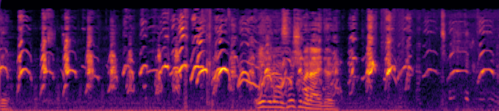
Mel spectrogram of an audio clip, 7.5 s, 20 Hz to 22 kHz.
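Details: Puppies 24 days old, several at once, giving a rapid string of high, thin, arching squeaks and whimpers, about three per second, with a brief lower voice or laugh in the middle.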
